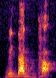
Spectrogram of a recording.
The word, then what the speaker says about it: Vidagdha: The next one is Vidagdha. V-I-D-A-G-D-H-A. I'll spell it.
